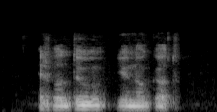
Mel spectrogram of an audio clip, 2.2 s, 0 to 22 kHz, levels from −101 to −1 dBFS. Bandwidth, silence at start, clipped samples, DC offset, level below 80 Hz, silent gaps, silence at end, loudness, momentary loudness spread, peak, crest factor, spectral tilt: 6.6 kHz; 0.4 s; under 0.1%; under 0.1%; -60 dBFS; none; 0.45 s; -35 LUFS; 10 LU; -20 dBFS; 16 dB; -8 dB/octave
